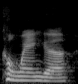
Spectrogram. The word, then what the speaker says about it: Cahuenga: It's pronounced Cahuenga.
